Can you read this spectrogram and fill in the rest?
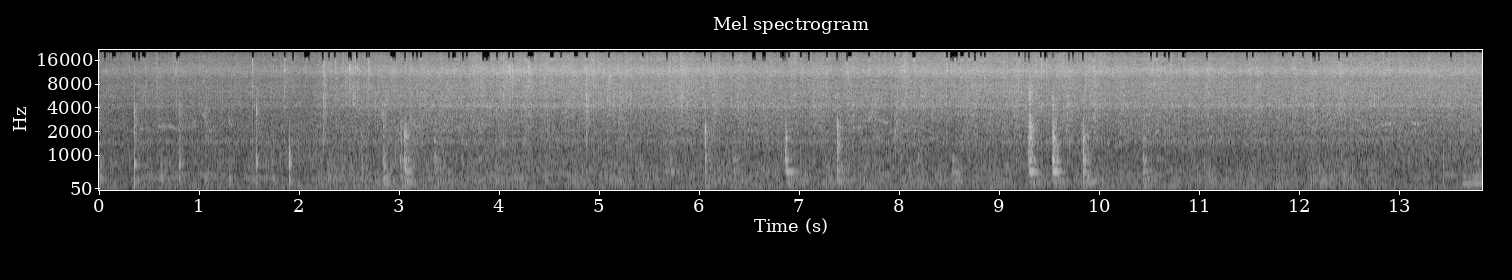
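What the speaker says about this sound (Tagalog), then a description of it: "Tapos igisa yung onion." Two large onions sautéing in frying oil in a pan, a continuous close sizzle with stirring scrapes and a few sharp ticks of the spoon against the pan, steady throughout.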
